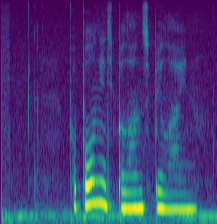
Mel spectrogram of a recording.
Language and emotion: Russian, neutral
